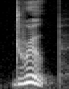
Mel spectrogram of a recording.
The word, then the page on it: droop: drúːp; ドゥループ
